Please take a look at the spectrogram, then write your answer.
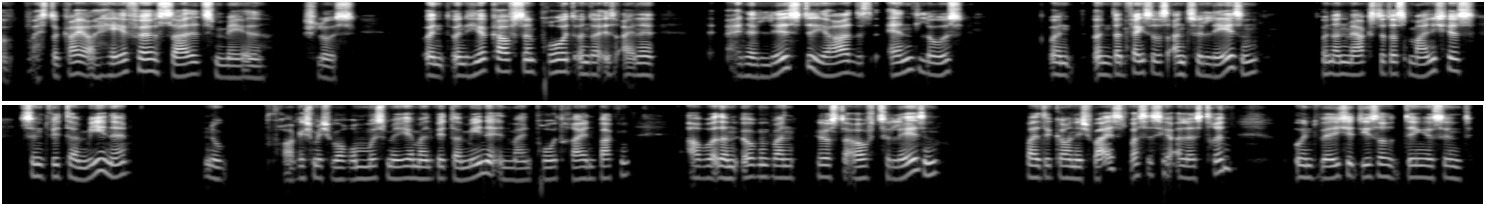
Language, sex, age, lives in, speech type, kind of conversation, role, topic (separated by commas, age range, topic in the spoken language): German, female, 55-59, United States, conversation, unstructured, none, Was hältst du von der Sicherheit industriell hergestellter Lebensmittel?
